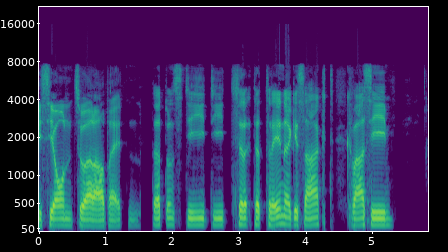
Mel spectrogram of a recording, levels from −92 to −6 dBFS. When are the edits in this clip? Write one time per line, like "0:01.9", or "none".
0:01.5
0:04.6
